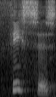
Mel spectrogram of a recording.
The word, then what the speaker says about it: thesis: E tese, thesis no singular. Curioso aqui que esse E tem som de I longo.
